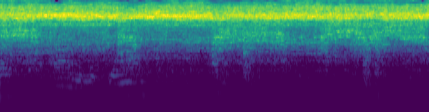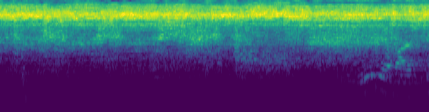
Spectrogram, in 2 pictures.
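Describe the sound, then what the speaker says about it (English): A steam cleaner hisses steadily and loudly while cleaning the chrome surface and grills of a cafe machine, a continuous broadband rush with faint shifting tones, no pauses. "The beauty of our steam is we're able to penetrate down into the cracks and the crevices of this chrome surface"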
